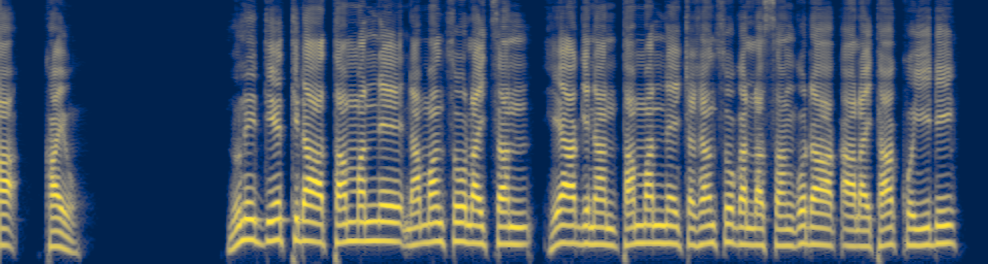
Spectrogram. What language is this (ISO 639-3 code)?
gmv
